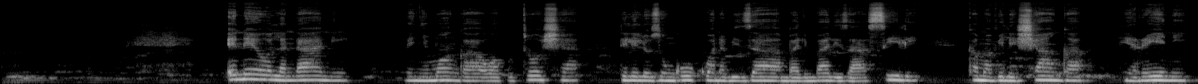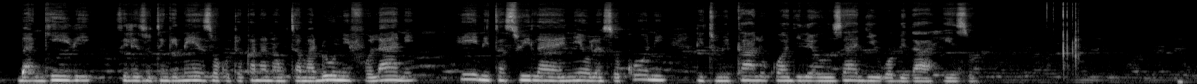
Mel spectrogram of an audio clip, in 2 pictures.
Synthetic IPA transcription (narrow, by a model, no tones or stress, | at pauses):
ɛnɛɔlandani | lɛɲɛmwaŋɡawakutɔʃa | lililɔzuŋɡukwanaɓiðaːmbalimbalizaːsili | kamavilɛʃaŋɡahɛɾɛniɓaŋɡiɾiz̥ilizɔtɛŋɡɛnɛzwakutɔkananautamaɗunifulanihiːnitaswilajaɛnɛɔlasɔkɔni | litumikalukwaːʄilijauːzaʄiwaɓiðaːhizɔ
